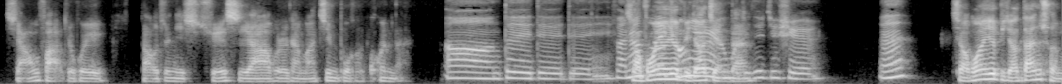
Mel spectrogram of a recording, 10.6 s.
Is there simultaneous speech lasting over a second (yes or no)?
yes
